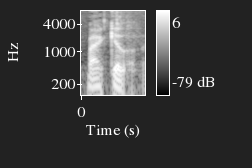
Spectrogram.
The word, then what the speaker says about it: Bakula: I think every so often, you know, if Scott Bakula, and I have a terrible feeling it actually is pronounced Bakula. Like it shouldn't be.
